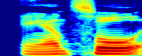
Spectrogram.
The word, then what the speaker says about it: Ansel: the way Mike says my name but it's Ansel a-n-s-e-l am I saying it wrong no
